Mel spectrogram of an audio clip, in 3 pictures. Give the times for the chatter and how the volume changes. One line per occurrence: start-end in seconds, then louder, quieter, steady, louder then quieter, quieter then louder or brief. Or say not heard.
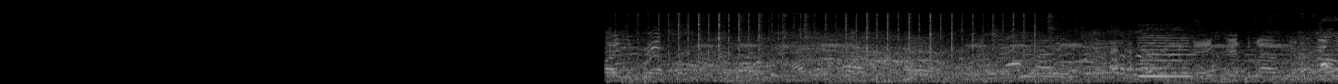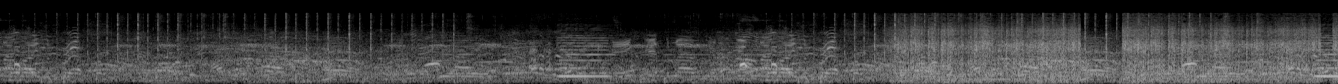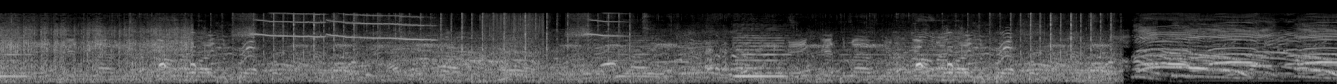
6.0-40.0 louder.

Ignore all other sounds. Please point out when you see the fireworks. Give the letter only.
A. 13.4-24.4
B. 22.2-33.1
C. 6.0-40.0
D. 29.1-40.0
B.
